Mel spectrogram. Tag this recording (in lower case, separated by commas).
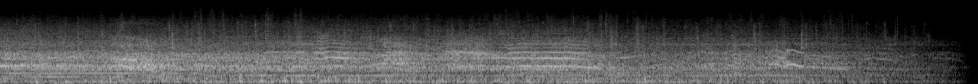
music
